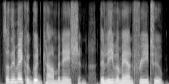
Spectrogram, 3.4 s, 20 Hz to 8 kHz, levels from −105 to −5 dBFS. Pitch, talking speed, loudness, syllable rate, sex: 190 Hz, 210 wpm, -18 LUFS, 5.5 syllables/s, female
